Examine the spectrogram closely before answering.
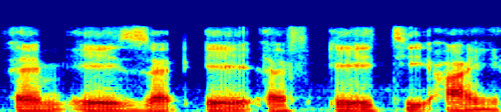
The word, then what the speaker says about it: mazafati: Mazafati is spelled m a z a f a t i.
